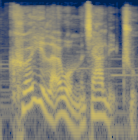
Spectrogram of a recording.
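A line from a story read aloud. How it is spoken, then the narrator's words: Sighing. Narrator (Chinese): 丈夫叹了一口气，说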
